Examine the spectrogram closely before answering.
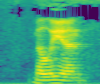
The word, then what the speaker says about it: Melian: so um melon yeah I don't know if there's an official pronunciation of her name stimes I would have called it meon malan but I think it's more like melon what do you think um I would probably say it melon yeah um I think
